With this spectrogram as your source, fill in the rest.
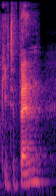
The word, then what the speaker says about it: ketotifen: So taking something called ketotifen, it's pronounced ketofen, but ketotifen kind of suppresses that mast cell activation.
